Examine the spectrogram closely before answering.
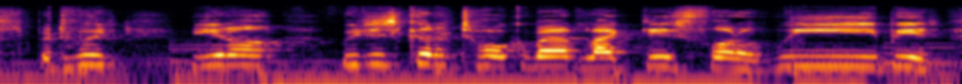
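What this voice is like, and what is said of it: Attempted Irish accent, slipping posh British. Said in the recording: “I don't have the greatest Irish accent, but I'm going to try... That went a little bit posh British”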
